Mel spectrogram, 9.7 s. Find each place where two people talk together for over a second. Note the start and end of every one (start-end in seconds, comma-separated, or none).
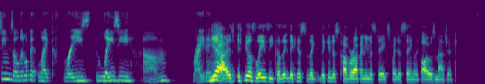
none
